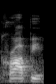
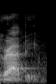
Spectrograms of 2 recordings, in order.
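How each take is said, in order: First: The first vowel does not sound like 'happy'. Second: The first vowel sounds like the one in 'happy'. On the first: The speaker is from the north or Midwest. "if you're from the north or Midwest, you have French people there, so they actually pronounce it crappie" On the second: The speaker is from the South. "looks like happy, we say crappy"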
